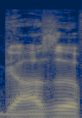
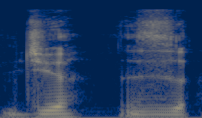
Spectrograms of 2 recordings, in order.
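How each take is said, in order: First: The name begins with a hard g sound. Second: The name begins with a j sound. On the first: The speaker calls it wrong. "I was uh, calling it Gaza for a little while" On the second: The speaker calls it right. "apparently it's Jizza"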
